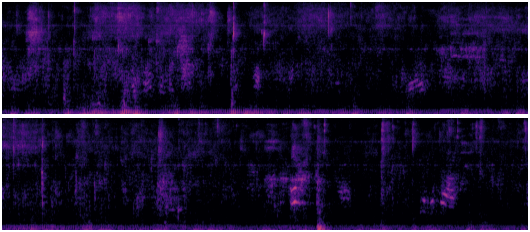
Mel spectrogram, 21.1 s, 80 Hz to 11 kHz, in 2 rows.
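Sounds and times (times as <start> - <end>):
distant indistinct voices: 0.0 - 21.0.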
